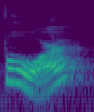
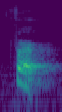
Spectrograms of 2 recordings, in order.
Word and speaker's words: for: to talk to you we don't say for we say fur so don't say i'm looking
